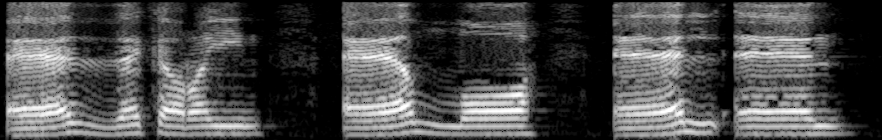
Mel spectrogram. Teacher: بخلي الهمزه بين الهمزه والالف · Term: التسهيل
